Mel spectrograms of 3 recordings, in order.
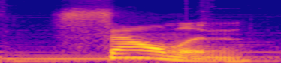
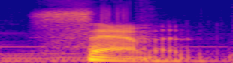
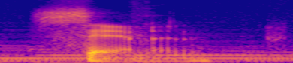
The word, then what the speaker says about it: salmon: word is really pronounced salmon. Just pretend like the L is silent and you have the pronunciation of the word salmon.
